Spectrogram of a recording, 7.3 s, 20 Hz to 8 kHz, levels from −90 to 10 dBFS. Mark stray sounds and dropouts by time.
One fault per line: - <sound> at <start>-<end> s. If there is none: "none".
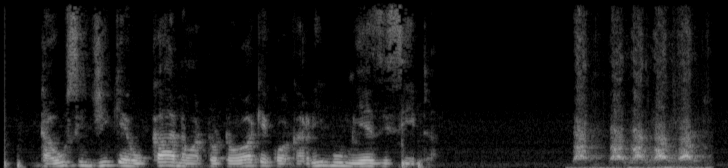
- bark at 5.7-7.1 s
